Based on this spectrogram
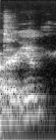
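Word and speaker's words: Cairhien: kind of at the intersection of Carheen, Tyr, and Carian. – Yeah, Carian, whatever, Tyr and Andor.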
